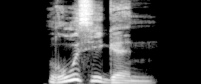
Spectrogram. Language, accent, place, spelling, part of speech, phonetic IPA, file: German, Germany, Berlin, rußigen, adjective, [ˈʁuːsɪɡn̩], De-rußigen.ogg
- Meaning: inflection of rußig: 1. strong genitive masculine/neuter singular 2. weak/mixed genitive/dative all-gender singular 3. strong/weak/mixed accusative masculine singular 4. strong dative plural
